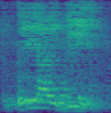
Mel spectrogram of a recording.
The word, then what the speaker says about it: BYD: É uma empresa que aqui no Brasil está sendo chamada de BYD, BYD, mas a pronúncia correta lá para eles é BID.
